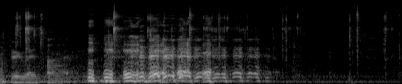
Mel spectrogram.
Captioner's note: laughter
